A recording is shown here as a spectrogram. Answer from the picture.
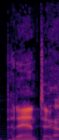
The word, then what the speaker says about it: pedantic: So pedantic. – Yeah ped, not pedant. Pedantic. – I've you know pedantic. You obviously put the emphasis on the middle syllable, but uh, look, we're doing exactly what he doesn't want us to do.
